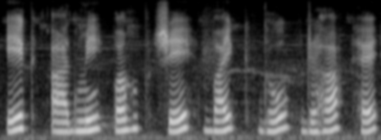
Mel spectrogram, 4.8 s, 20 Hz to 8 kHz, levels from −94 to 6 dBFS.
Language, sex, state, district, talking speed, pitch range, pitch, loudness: Hindi, female, Bihar, Patna, 100 wpm, 215-255 Hz, 225 Hz, -18 LUFS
